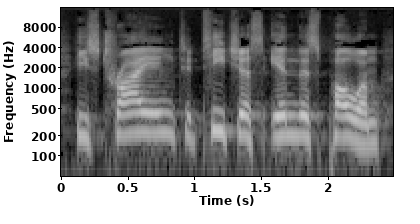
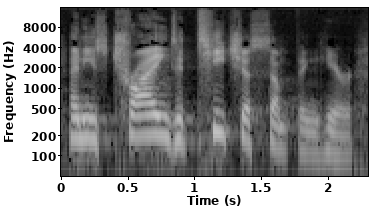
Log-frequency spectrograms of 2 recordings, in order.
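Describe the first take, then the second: First: Trying stressed, slower and louder; emphatic on trying. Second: Said in the usual way. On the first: Real, not acted. Preacher repeating his point to the congregation, slower and louder on trying. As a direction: lean hard on trying, drive it home.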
